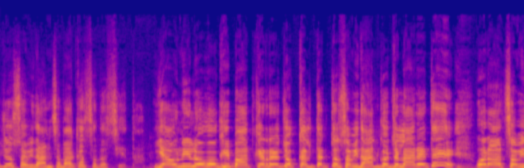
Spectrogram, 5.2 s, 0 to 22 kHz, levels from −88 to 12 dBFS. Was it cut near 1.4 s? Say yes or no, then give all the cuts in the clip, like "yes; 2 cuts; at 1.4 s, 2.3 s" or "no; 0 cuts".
yes; 1 cut; at 1.4 s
